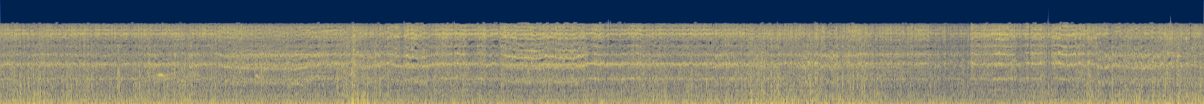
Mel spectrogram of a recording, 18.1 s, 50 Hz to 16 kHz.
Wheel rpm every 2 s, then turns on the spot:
230, 230, 220, 230, 220, 230, 230, 230, 230.
none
